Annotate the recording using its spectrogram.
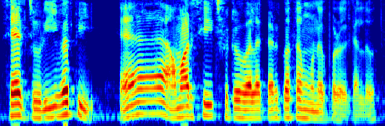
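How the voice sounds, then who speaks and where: A woman's voice: mid-range voice, expressive, very fast, fairly bright tone, lightly acted. A woman voicing a cheeky young schoolboy in a comedy cartoon, glib and pleading with excuses. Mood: confidently silly. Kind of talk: Bengali comedy cartoon dub.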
